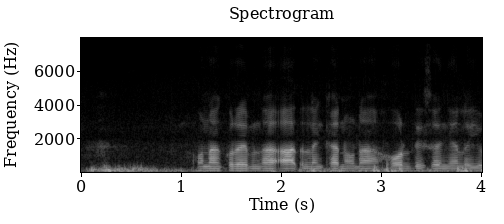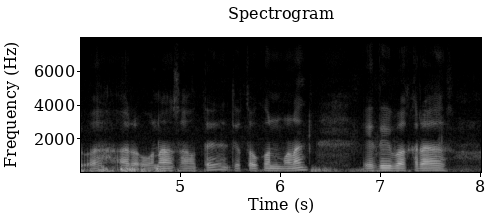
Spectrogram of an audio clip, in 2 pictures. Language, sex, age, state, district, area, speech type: Santali, male, 30-45, Jharkhand, East Singhbhum, rural, spontaneous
